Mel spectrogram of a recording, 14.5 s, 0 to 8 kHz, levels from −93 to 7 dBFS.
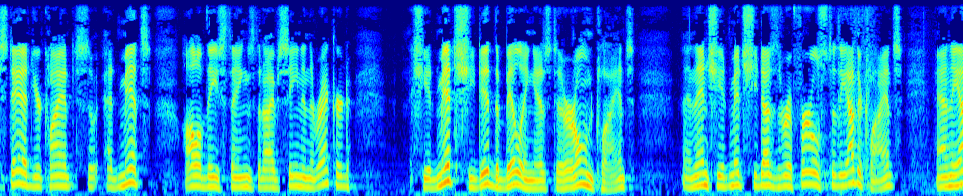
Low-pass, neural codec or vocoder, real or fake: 7.2 kHz; none; real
